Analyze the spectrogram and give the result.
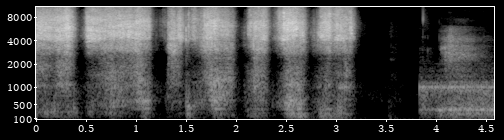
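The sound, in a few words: wiping down an RV wall with rubbing alcohol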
